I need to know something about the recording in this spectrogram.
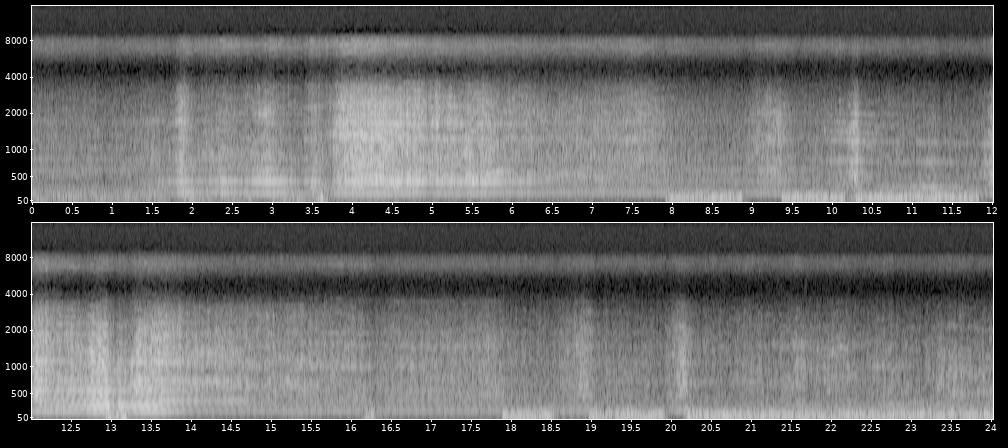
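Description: A paramotor engine drones steadily.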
